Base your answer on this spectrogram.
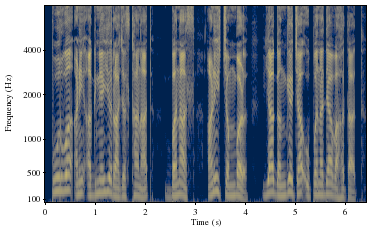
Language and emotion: Marathi, neutral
